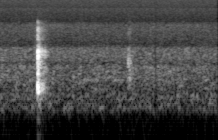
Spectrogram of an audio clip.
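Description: Near silence, broken by one short, faint click about half a second in.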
